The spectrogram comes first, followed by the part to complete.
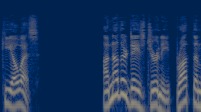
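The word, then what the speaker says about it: Chios: apparently anchored off the island of chi os pronounced kios another day's journey brought them to the island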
